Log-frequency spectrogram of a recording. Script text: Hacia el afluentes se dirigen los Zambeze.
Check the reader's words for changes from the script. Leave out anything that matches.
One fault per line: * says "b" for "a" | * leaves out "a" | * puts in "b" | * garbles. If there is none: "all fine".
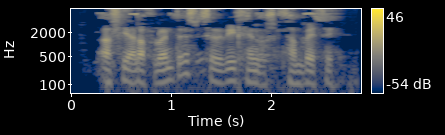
all fine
